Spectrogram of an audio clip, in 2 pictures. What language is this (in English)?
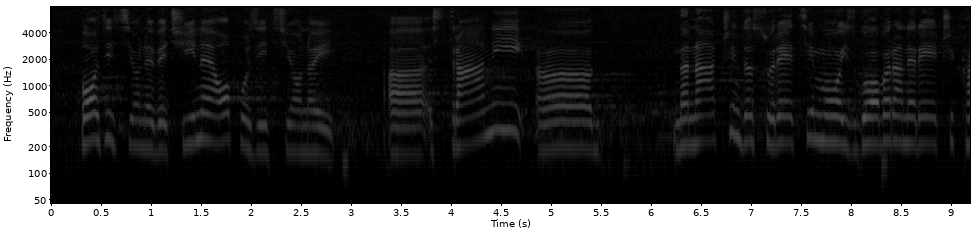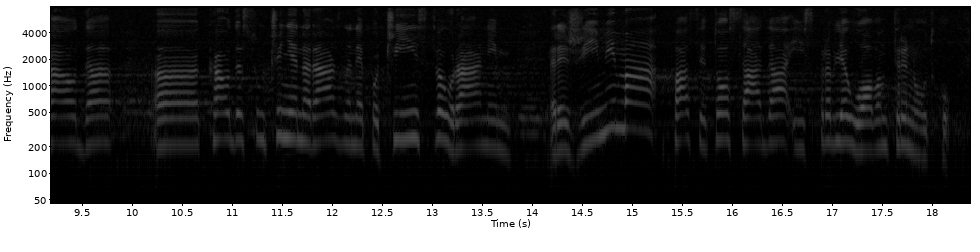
Serbian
